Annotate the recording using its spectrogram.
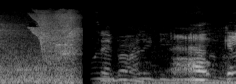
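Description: A rhythmic rushing noise, about two swishes a second, that cuts off suddenly just under a second in; then a woman and children talking and laughing inside a car.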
